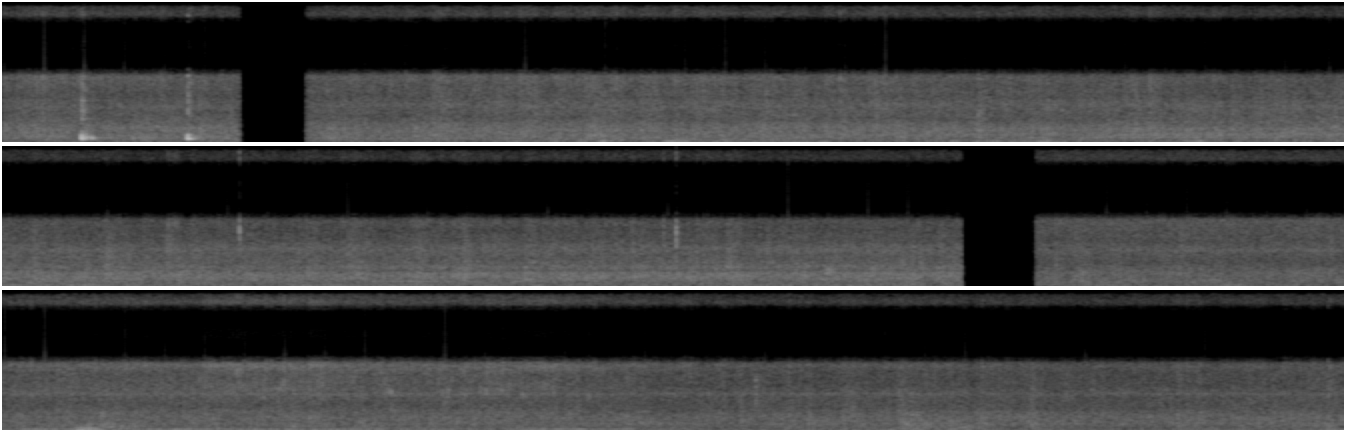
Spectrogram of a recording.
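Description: A metal ladle clinks twice against the cooking pot in the first second, then a steady even hiss carries on, cutting out briefly twice.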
